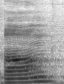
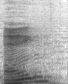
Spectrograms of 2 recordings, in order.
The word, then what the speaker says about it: Aang: And his name was Ong because Shyamalan couldn't pronounce Aang. I don't know how it doesn't sound like it's a tongue twister. Aang.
